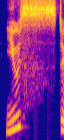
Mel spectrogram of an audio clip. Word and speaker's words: used to: I used to go but notice my pronunciation I used to go Ed to go that D is completely silent used to go I used to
